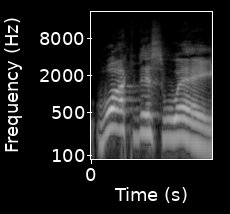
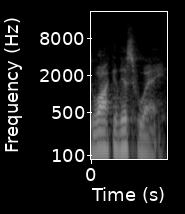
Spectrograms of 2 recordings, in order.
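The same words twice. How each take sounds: First: Slow, louder hunched-servant Igor voice; Igor beckoning. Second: Lower, softer echo of the servant's words; Frankenstein mimicking. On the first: Retold or imitated. Preacher acting Igor beckoning Frankenstein, slow comic servant voice. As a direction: drag out the words like Igor at the stairs. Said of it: "he beckons him to follow him and says". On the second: Frankenstein copying Igor down the stairs, lightly mimicking. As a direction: mimic him under your breath, lightly. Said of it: "Doctor Frankenstein grabs the cane and he mimics".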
